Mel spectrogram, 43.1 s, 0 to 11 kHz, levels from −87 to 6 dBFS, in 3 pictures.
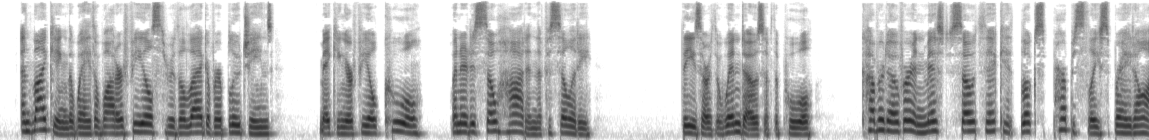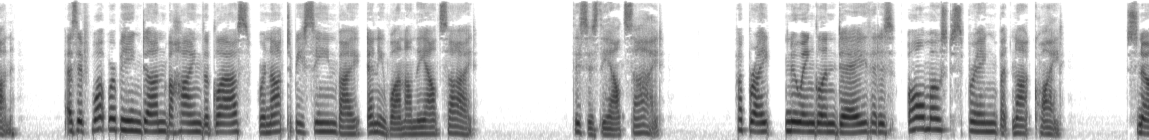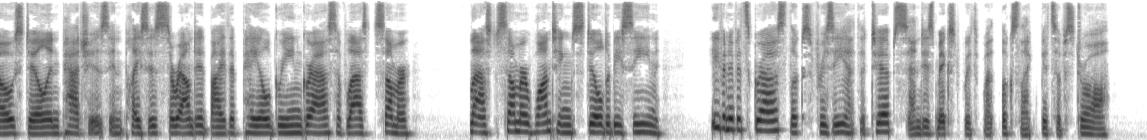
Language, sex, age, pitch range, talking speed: English, female, 40-59, 160-205 Hz, 165 wpm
